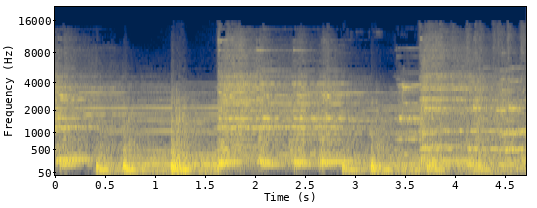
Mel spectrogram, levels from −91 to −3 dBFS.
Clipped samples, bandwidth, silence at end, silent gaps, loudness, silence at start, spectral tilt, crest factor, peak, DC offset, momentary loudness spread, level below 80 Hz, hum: under 0.1%; 15.5 kHz; 0 s; none; -14 LUFS; 0 s; -5.5 dB/octave; 14 dB; 0 dBFS; under 0.1%; 4 LU; -34 dBFS; none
